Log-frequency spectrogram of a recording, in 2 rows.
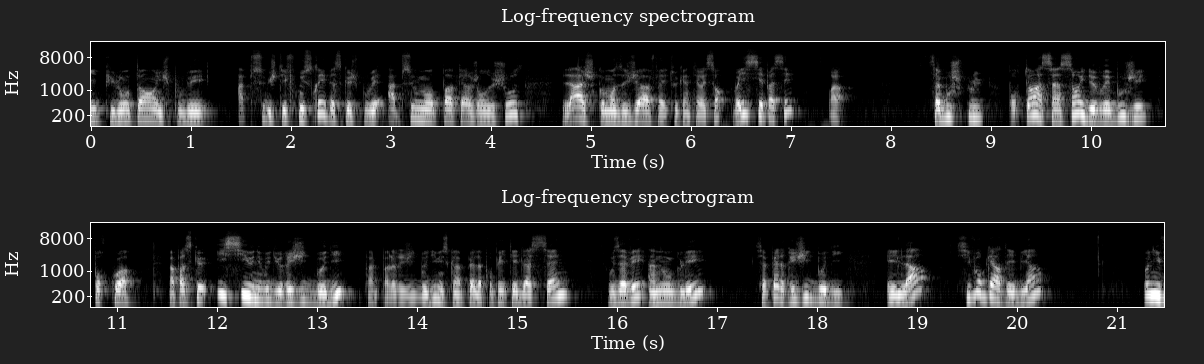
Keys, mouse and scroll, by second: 8.3 click, 8.9-9.5 scroll down 3, 9.5-21.4 middle drag.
